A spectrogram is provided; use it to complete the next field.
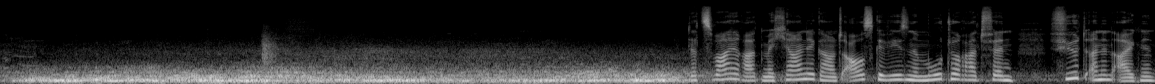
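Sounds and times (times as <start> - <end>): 
military jet flying overhead: 0.0 - 8.2
speech: 7.0 - 11.5.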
